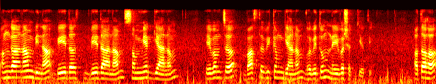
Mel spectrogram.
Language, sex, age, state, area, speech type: Sanskrit, male, 18-30, Tripura, rural, spontaneous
